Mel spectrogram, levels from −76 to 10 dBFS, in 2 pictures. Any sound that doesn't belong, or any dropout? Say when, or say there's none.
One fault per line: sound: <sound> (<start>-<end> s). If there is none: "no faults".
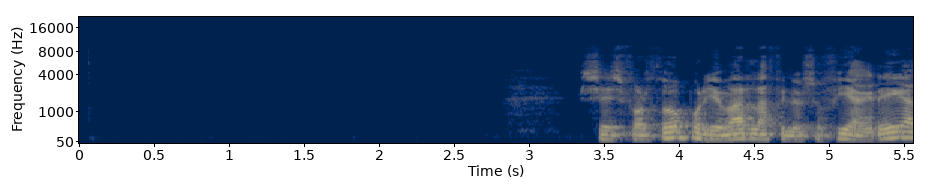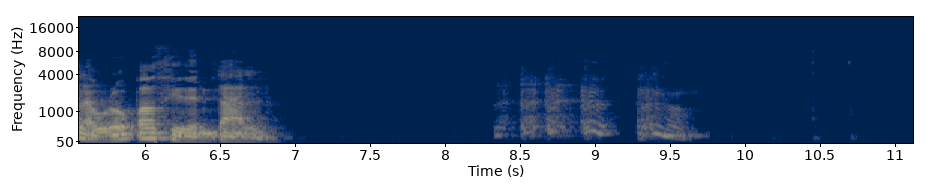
sound: throat clearing (8.3-9.8 s)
